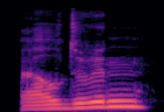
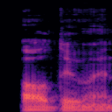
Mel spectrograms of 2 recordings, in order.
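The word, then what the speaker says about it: Alduin: Epic Quest to defeat aluin alun I don't know the world eater it's it's pronounced all do in okay thank you uh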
